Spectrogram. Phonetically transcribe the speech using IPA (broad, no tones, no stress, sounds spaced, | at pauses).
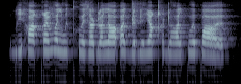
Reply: b i h ɒ ə̯ q i v ʌ l w i kʷʰ æ z ɒ ɖ ɒ l ɒ ʔ ɒ l d ʌ ɖʱ i ə̯ qʰ ʌ ɖʱ ɒ l p u ə̯ p ɒ ə̯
